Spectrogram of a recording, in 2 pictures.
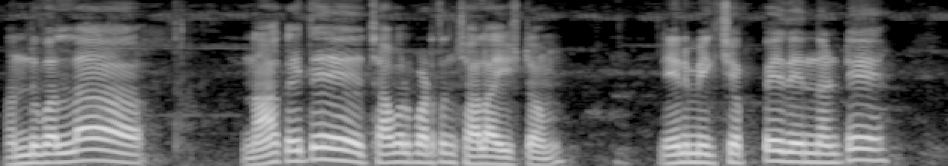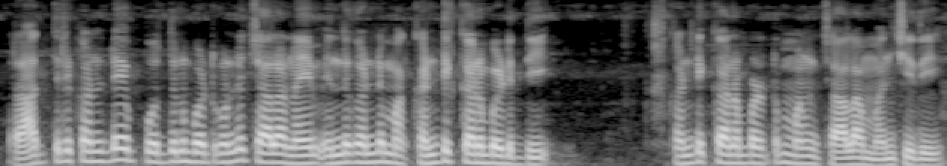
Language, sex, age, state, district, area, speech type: Telugu, male, 18-30, Andhra Pradesh, Bapatla, urban, spontaneous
